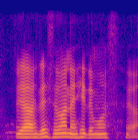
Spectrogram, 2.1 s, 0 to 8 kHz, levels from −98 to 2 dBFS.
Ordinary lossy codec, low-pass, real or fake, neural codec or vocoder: none; 7.2 kHz; real; none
